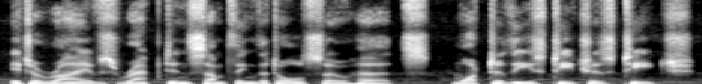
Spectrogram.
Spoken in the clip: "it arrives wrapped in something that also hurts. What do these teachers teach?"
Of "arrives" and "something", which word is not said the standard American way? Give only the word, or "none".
none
